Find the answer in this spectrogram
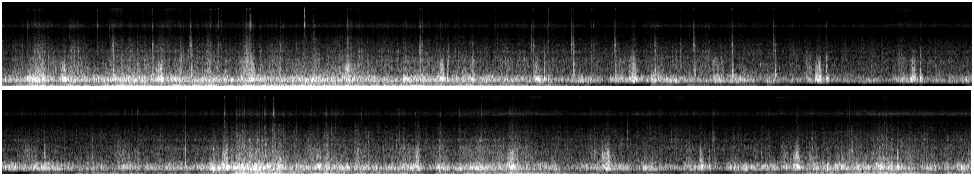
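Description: Heavy rain pattering on a vehicle's roof and windscreen, heard from inside the cabin as a steady hiss dotted with sharp drop taps. Underneath runs the low rumble of the vehicle on the wet road, which drops away for a few seconds midway.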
